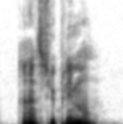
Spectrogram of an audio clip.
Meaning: 1. supplement 2. supplement (in a magazine or a newspaper)
- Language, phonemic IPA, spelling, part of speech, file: French, /sy.ple.mɑ̃/, supplément, noun, Fr-supplément.ogg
